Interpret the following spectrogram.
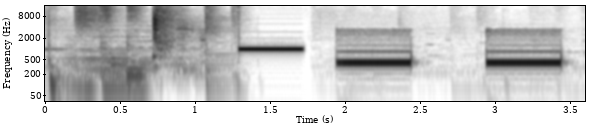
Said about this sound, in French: La personne que vous essayez de joindre n'est pas disponible. Vous pourrez envoyer un message après le bip sonore.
